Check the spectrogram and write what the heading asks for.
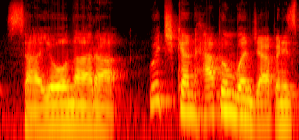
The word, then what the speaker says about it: sayonara: they said it sayonara it sounds like it only has four moras now this is where the concept of maura is important because if you look at the letters it has five letters so it has five morals but when we say this word we pronounce the two letters yo it becomes a long vow yo but this long vowel has two morals so if you're counting it has to have five morals and it's very common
